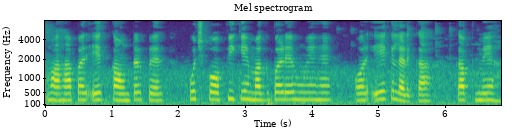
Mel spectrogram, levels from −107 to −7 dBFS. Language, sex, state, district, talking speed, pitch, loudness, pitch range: Hindi, female, Punjab, Pathankot, 150 wpm, 245 Hz, -17 LUFS, 235-255 Hz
